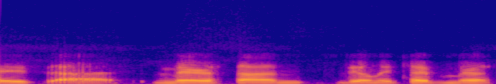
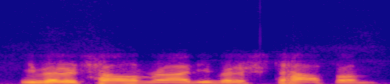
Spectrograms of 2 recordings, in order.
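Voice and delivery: higher-pitched imitation of an earnest kid; mock-serious kid; 6 semitones higher than usual. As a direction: warn like a boy taking it very seriously. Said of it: "He gets all serious".

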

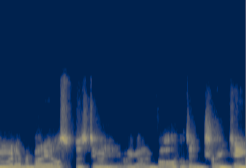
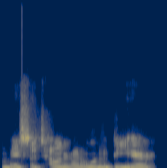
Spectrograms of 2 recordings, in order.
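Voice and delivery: normal talking voice

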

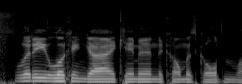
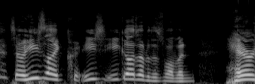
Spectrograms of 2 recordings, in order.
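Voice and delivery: high, loud words through laughter; laughing while telling it; 10 semitones higher, 8 dB louder than usual. Real, not acted. Friend laughing while retelling the drunk teen's antics.

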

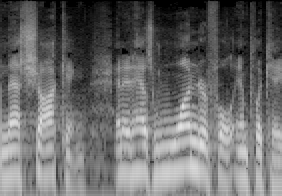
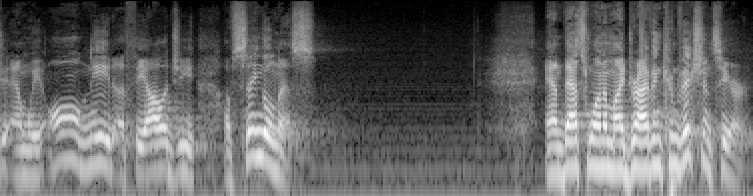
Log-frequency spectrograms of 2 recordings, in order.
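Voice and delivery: loud, raised, emphatic sermon voice; forceful preaching; 4 semitones higher, 6 dB louder than usual. Real, not acted. Pastor pressing his driving conviction on the congregation, forceful preaching. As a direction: drive the conviction home, high and loud.

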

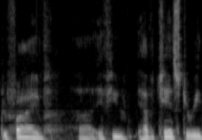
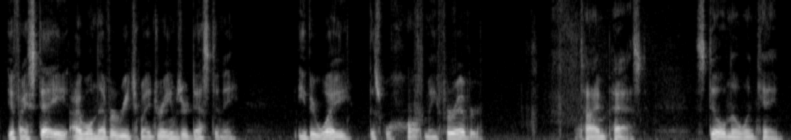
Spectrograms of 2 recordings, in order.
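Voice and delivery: measured storytelling read, dramatic pauses; sermon story read aloud with quoted voices; story narration; 3 semitones higher, 5 dB louder than usual. A narrator's reading. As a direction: read it like a parable to the church. Pastor reads story aloud to congregation.

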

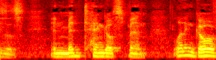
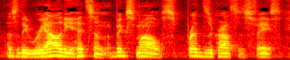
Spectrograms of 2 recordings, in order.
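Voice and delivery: ordinary delivery, nothing marked

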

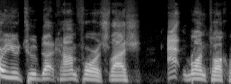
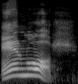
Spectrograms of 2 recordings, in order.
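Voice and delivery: radio sign-off; 4 semitones higher than usual. Acted. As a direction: sign off the show like a DJ. Show sign-off with nicknames.

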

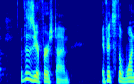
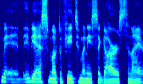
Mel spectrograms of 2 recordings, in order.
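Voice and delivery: gravelly voice; 4 semitones lower, 6 dB quieter than usual. Retold or imitated. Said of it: "slightly gravelly voice".

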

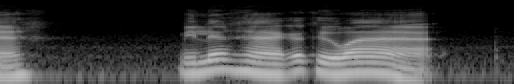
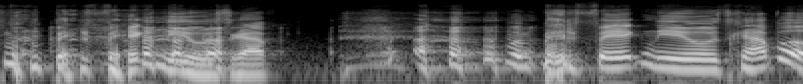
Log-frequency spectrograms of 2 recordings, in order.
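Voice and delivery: drawn-out, loud, high mock announcement; loud slow mock proclamation; 7 semitones higher, 6 dB louder, much slower than usual. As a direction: boom the phrase out slowly like a headline. Repeated louder slower for laughs. (ประกาศช้าๆ ดังๆ แบบล้อเลียน)

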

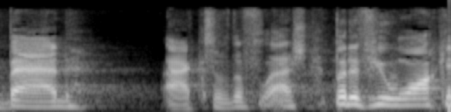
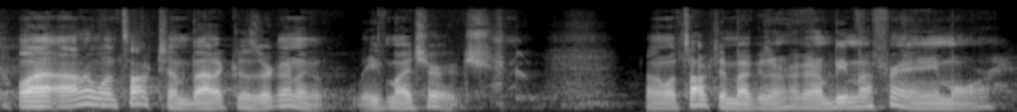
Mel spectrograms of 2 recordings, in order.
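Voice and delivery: low, quick, muttered excuse; dismissive excuse; 6 semitones lower, 6 dB quieter, much faster than usual. Acted. Churchgoer avoiding a hard talk with a friend, dismissive. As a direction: brush it off softly and fast, making excuses. Acts out a person refusing to help.

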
